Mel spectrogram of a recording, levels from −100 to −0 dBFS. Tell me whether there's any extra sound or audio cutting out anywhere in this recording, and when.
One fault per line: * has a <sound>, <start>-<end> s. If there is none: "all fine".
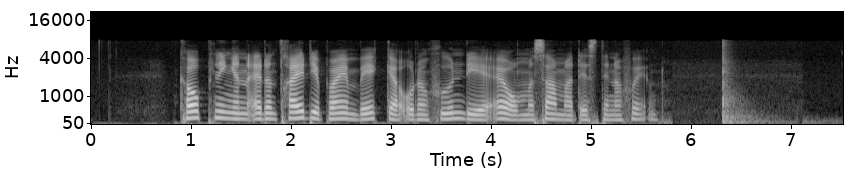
* has a thud, 6.3-7.1 s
